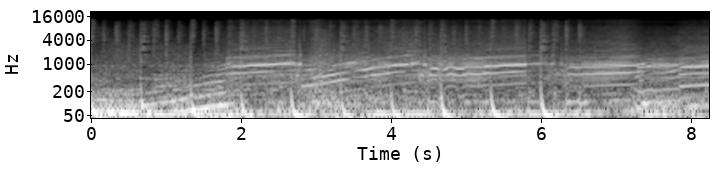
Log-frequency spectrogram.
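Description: Lamborghini Huracán Evo's V10 engine revving hard as the car accelerates, its pitch climbing and then dropping back about four times through the gear changes, with music underneath.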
